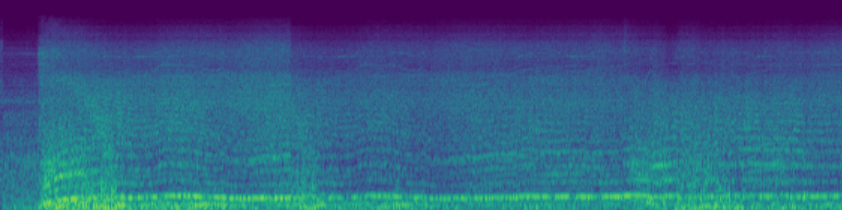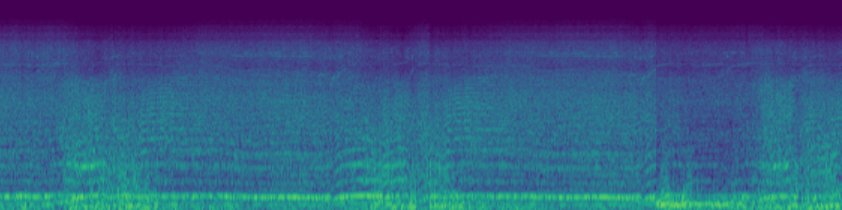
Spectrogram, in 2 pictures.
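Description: Cheap toy drone under fifty dollars in flight, a constant buzzing motor whine with a strong steady hum and wavering pitch that rises and falls as it climbs, loud and close with no talking.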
